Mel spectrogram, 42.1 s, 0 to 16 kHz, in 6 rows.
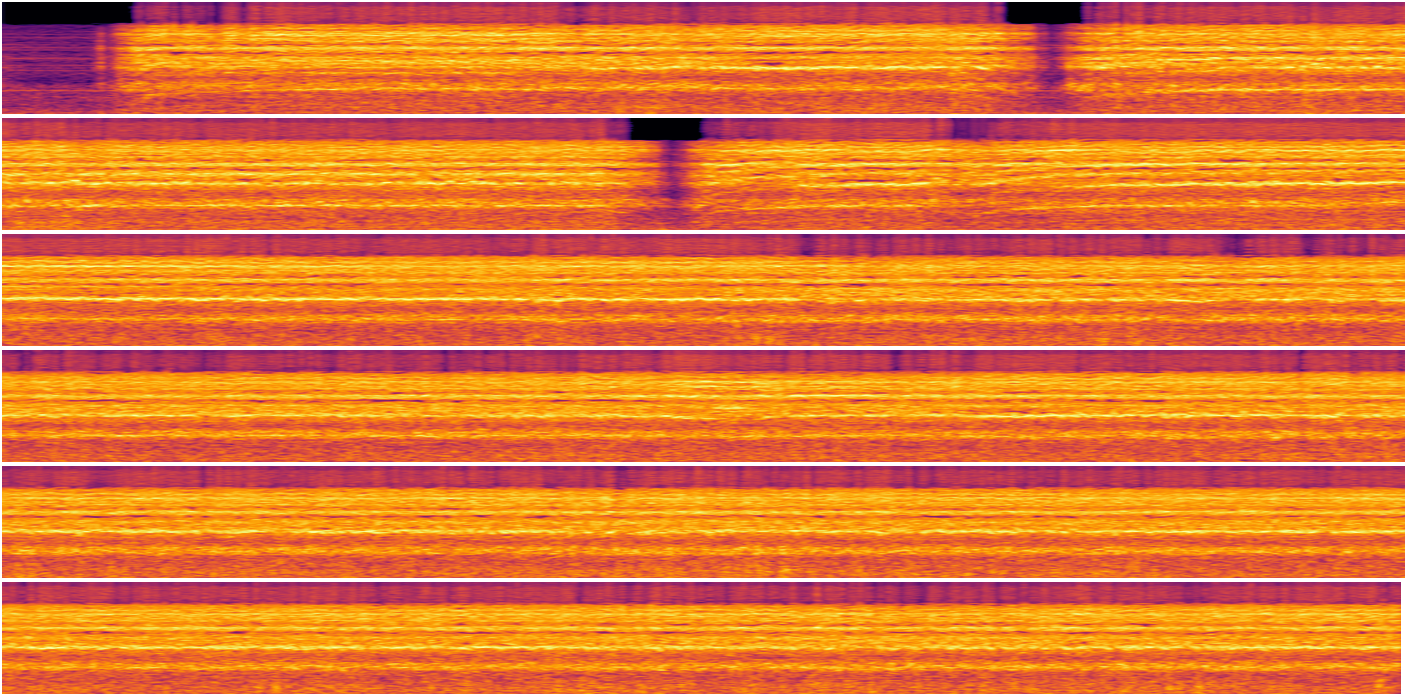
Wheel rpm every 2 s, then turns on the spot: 90, 220, 150, 190, 200, 160, 200, 230, 230, 230, 230, 230, 230, 230, 230, 230, 240, 230, 230, 230, 230.
4-6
